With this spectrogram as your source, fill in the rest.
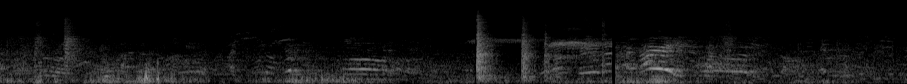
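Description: Young players shout and call to each other on an open field outdoors.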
